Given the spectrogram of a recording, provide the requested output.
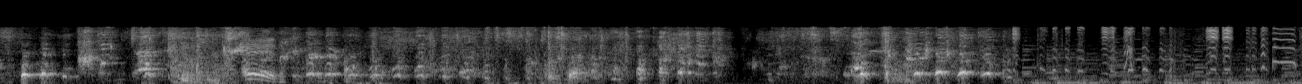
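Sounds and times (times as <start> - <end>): water splashing in a barrel: 0.8 - 10.0
person laughing: 8.6 - 13.0.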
